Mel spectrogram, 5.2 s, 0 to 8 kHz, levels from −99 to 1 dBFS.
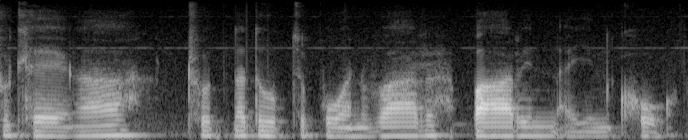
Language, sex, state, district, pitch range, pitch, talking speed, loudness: Mizo, male, Mizoram, Aizawl, 95-105 Hz, 100 Hz, 125 wpm, -25 LUFS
